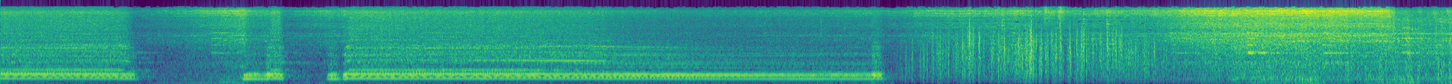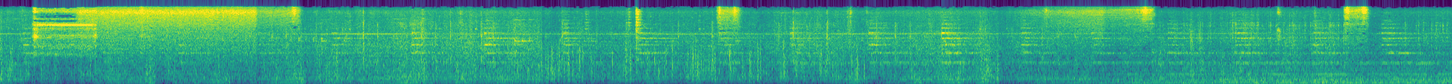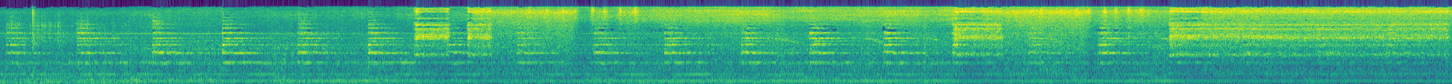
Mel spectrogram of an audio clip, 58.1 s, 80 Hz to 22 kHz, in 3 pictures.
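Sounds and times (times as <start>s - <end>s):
locomotive running gear rumble: 10.9s - 58.0s
short steam hiss: 19.8s - 23.4s.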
